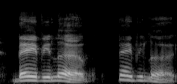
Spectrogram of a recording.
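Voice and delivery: put-on sweet baby voice, high-pitched, slow and drawn out. Quoting a social media post, imitating Tabitha Brown's sweet baby voice. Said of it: "in her sweet baby voice".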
